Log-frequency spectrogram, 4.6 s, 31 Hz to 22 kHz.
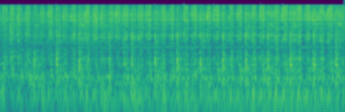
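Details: Aged LG 8.5 kg top-loading washing machine in spin: rough, loud rumble pulsing about three times a second, tub knocking on a worn, corroded drum spider.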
